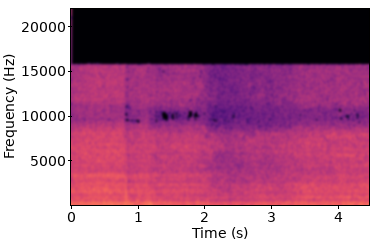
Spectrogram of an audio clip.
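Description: Semi-truck diesel engine running steadily, heard from inside the cab. Its low hum shifts about a second in.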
